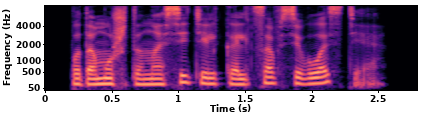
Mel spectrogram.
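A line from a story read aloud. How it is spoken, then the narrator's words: Snorting. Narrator (Russian): хмыкнул босс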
